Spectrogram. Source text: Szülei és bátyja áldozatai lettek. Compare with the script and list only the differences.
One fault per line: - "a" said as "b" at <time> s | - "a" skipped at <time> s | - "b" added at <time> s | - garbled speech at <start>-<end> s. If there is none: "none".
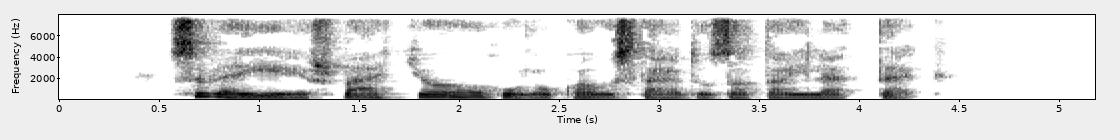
- "a holokauszt" added at 1.9 s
